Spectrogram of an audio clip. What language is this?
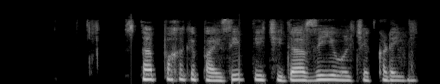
Pashto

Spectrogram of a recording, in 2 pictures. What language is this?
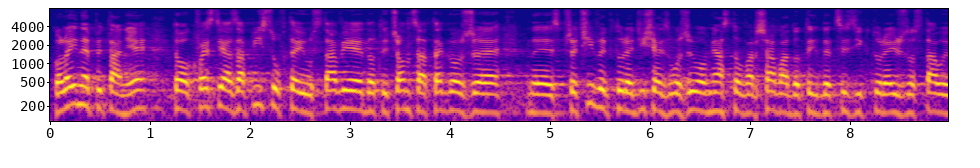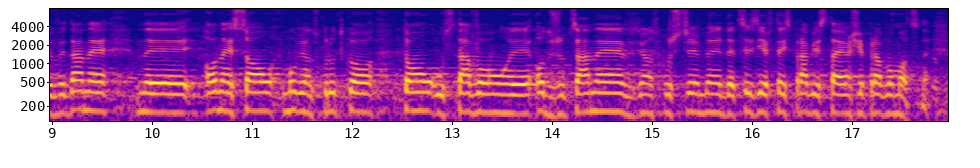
Polish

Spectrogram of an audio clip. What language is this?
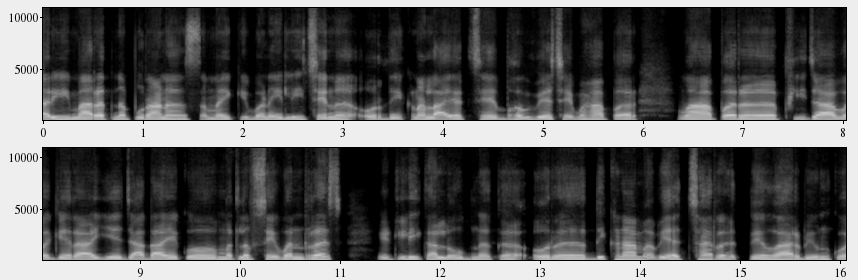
Nimadi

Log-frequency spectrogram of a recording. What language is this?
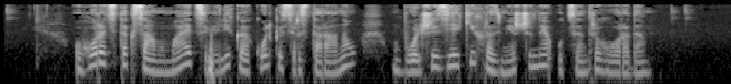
Belarusian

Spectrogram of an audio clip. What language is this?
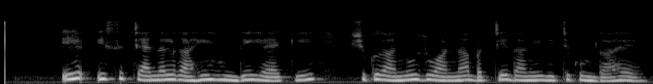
Punjabi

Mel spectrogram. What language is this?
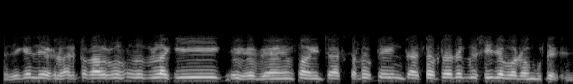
Assamese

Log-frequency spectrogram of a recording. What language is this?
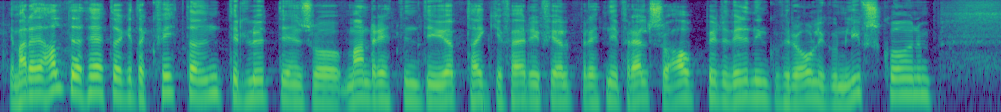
Icelandic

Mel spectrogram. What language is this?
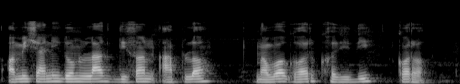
Marathi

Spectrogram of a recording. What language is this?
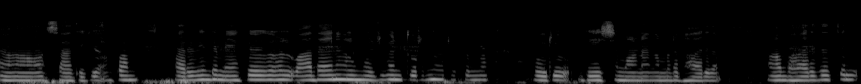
Malayalam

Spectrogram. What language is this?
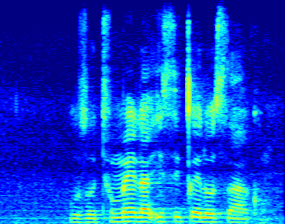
Zulu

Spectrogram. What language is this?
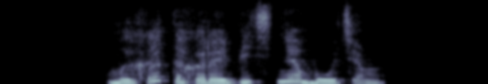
Belarusian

